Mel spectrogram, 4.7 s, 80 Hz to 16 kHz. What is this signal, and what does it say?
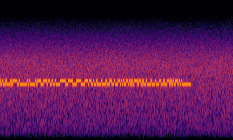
RTTY (45.45 baud, 170 Hz shift), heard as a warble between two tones, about 1800 Hz centre, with radio static. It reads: … 599 1044 1044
